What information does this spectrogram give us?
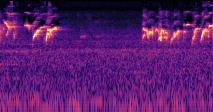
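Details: A goldfinch–canary cross sings two bursts of quick, sliding high twitters separated by about a second of near silence.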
